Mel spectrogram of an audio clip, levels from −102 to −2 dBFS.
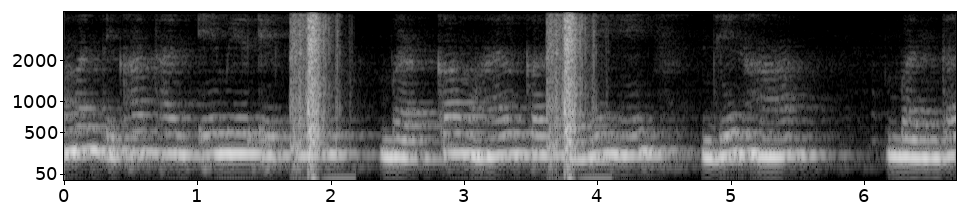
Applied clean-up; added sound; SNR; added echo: none; Tools; 2 dB; reverberation time 0.8 s.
